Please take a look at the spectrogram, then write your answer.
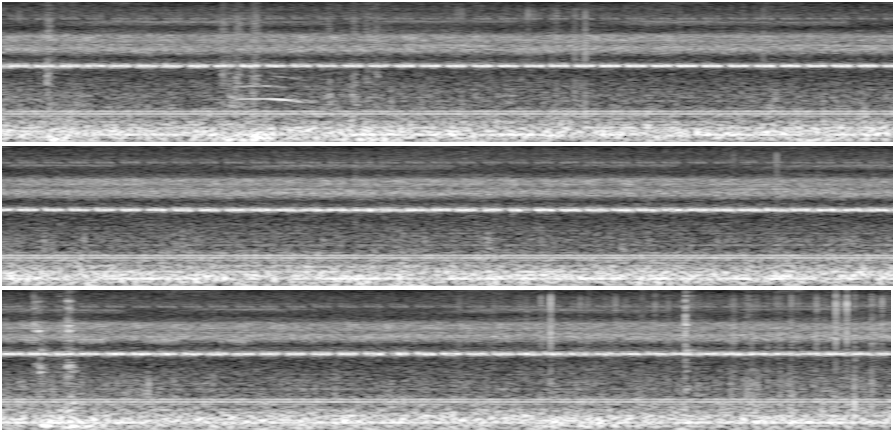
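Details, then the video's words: Continuous high trilling of insects on a night spent by a small fire, steady and unchanging for the whole stretch, with occasional faint clicks and snaps and a low background hum. "Sound of Insects"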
